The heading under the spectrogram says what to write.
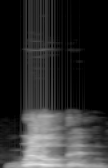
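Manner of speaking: the doctor turning to the mother; booming doctor. Acted. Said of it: "Doctor Bumble said".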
